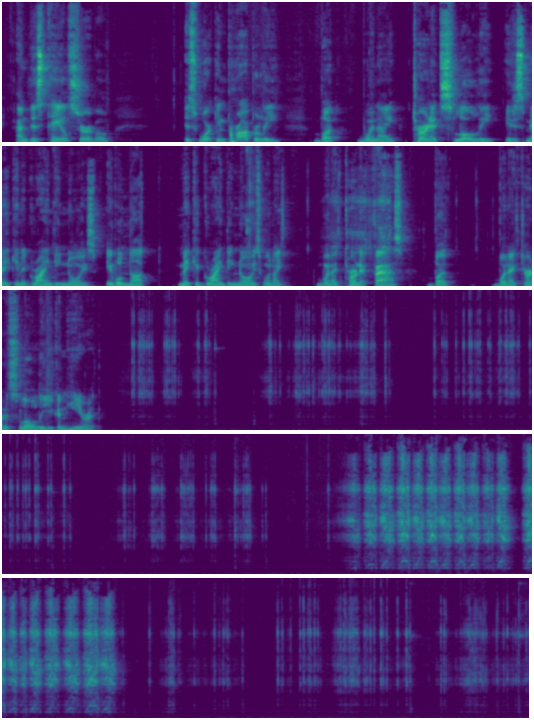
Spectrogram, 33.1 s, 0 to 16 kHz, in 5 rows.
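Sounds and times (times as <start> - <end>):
servo gears grinding: 24.2 - 28.0.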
